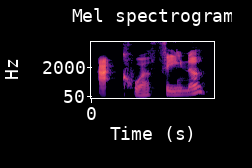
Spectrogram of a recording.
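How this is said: The name is said in an American accent. "meant to sound in an American accent like Aquafina"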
